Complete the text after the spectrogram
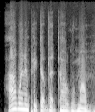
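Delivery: usual speaking voice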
